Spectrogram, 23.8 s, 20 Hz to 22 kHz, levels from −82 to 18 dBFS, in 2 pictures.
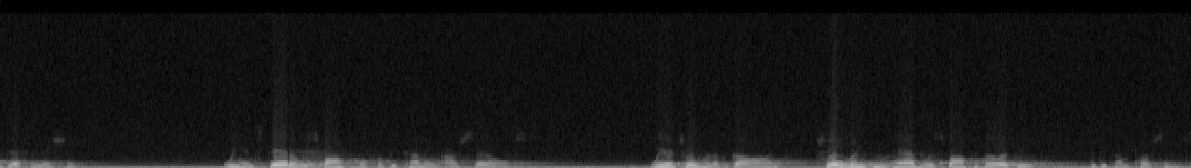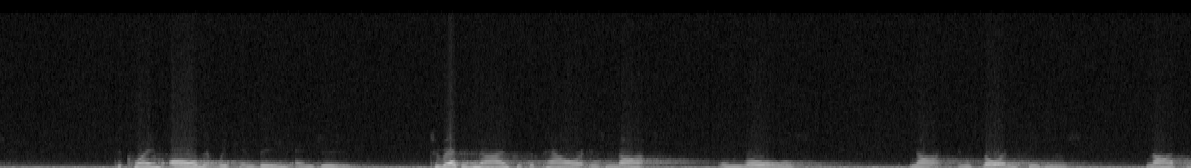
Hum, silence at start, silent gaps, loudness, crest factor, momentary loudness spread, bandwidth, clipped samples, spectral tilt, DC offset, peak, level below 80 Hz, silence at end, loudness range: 60 Hz at -40 dBFS; 0 s; none; -24 LUFS; 20 dB; 18 LU; 20 kHz; under 0.1%; -9.5 dB/octave; under 0.1%; -4 dBFS; -32 dBFS; 0 s; 6 LU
